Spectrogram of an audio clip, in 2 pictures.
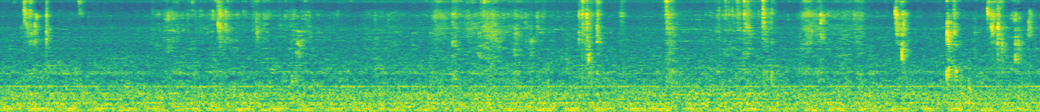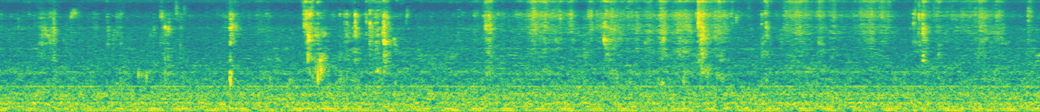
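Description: People chewing food, with many short wet mouth clicks and smacks scattered throughout, over a steady low hum.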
